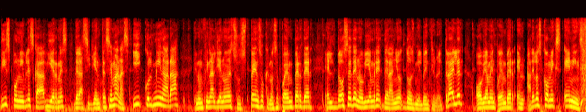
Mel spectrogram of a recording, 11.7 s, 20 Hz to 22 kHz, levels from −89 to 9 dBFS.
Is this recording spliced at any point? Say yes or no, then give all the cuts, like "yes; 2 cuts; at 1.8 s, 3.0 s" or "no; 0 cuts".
yes; 2 cuts; at 9.9 s, 10.6 s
